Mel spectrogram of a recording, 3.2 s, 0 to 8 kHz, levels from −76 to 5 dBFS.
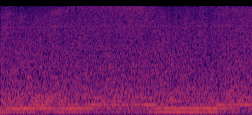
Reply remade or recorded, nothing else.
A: recorded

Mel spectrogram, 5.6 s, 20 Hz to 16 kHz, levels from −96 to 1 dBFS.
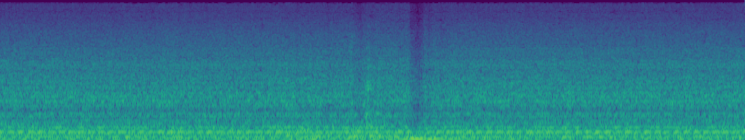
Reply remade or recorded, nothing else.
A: recorded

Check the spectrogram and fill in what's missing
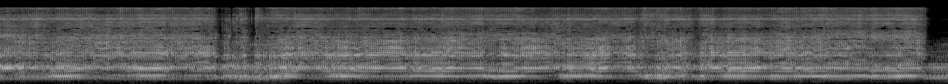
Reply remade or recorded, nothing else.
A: recorded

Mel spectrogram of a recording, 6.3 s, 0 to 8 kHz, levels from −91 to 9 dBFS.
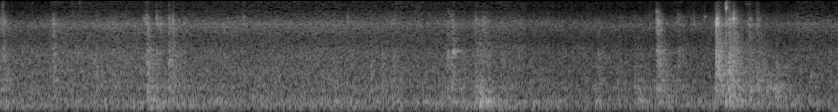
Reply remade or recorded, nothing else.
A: remade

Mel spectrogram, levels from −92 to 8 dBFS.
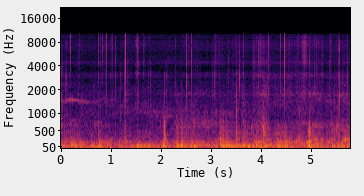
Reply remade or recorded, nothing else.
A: remade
